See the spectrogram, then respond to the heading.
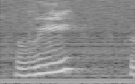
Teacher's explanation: ऋ ऋ हमारा मुर्धा से बोला जाता है इसलिए इसे मूर्धन्य कहा जाता है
